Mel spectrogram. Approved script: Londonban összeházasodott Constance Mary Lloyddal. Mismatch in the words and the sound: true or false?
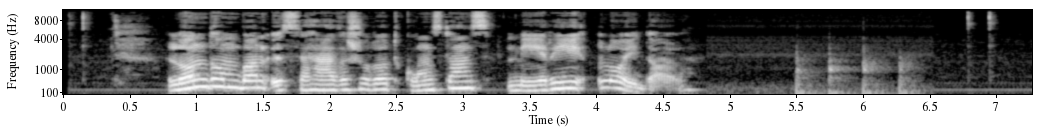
true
